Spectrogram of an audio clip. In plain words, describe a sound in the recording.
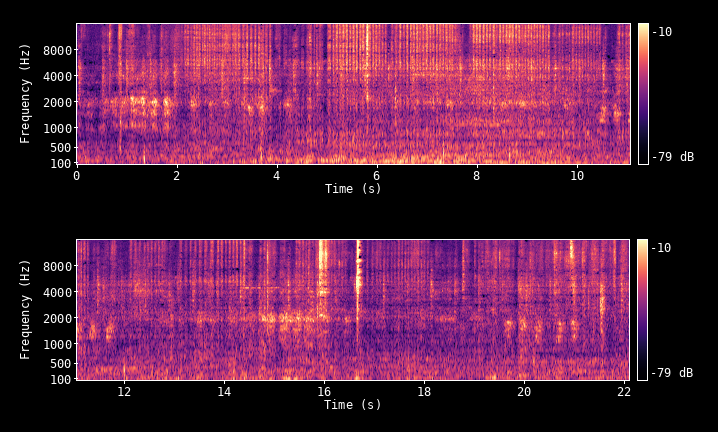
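A crayon scratches on paper.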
